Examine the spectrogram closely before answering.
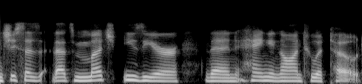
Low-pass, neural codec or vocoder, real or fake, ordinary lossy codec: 7.2 kHz; codec, 16 kHz, 2 kbps, X-Codec, WavLM features, trained on Multilingual LibriSpeech; fake; Opus, 32 kbps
